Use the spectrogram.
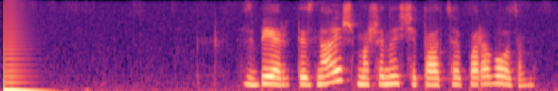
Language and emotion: Russian, neutral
